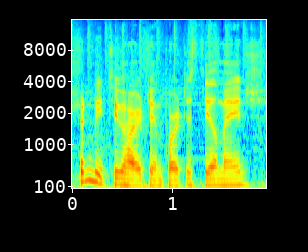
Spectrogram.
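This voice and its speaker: A man's voice: mid-range voice, expressive, fairly quick, soft background music. A man from Norway, a game streamer rambling in casual chat, full of fillers and restarts.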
